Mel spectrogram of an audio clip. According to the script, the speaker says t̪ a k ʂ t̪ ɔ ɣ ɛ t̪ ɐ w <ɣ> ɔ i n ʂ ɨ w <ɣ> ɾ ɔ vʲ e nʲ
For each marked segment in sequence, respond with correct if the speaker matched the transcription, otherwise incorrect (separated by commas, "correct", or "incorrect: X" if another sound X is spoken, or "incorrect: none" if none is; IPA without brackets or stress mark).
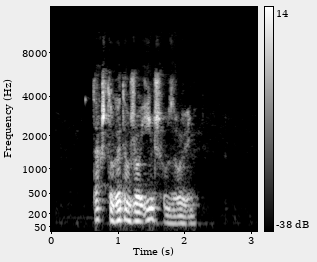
incorrect: ʐ, incorrect: z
